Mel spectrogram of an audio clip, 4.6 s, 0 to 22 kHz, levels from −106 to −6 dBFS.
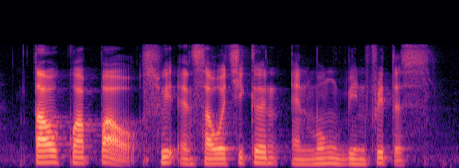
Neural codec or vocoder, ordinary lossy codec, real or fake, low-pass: none; none; real; 7.2 kHz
